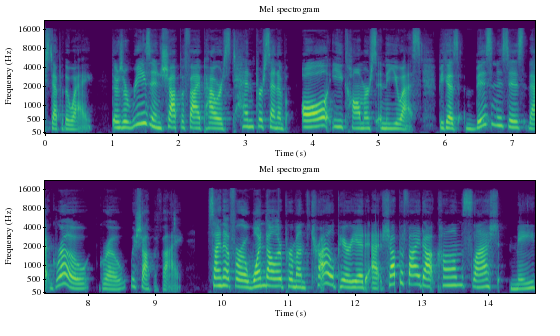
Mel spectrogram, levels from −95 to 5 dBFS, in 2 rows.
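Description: From 10.85 s to the end, channel delay (comb filtering) makes the speech sound hollow. One channel trails by roughly a tenth of a millisecond, so the mono sum cancels evenly spaced frequencies starting around 5 kHz. Unlike flanging, these hollow notches stay fixed.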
